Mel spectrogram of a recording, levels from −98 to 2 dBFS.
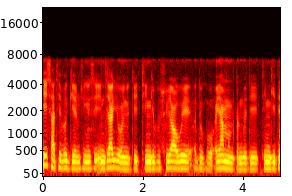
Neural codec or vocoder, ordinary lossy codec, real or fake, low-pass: none; Opus, 32 kbps; real; 7.2 kHz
